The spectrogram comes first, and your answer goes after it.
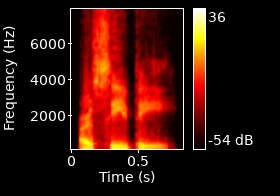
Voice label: "RCP", American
